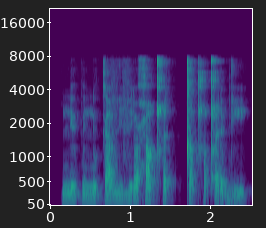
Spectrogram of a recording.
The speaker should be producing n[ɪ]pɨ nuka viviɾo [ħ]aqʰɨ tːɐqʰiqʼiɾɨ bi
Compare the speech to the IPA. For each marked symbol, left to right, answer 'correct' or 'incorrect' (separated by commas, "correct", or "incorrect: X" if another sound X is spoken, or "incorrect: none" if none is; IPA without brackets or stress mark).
incorrect: ɨ, correct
